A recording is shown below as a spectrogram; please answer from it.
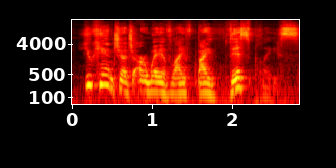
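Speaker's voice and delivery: irritated. Narrator reading a character's retort, irritably. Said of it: "Emma said irritably".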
